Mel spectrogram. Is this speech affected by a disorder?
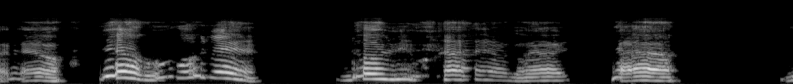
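Yes: cerebral palsy; severe, uses a wheelchair.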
